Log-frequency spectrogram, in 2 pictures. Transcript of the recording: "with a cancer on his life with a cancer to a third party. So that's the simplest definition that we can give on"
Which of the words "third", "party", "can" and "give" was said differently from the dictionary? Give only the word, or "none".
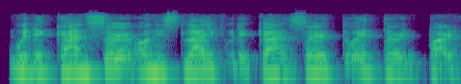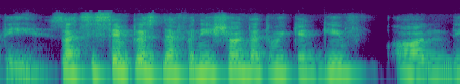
third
